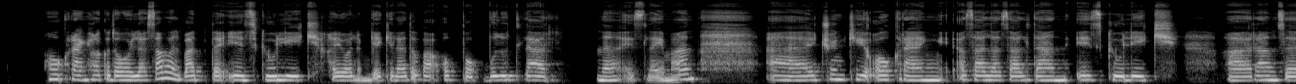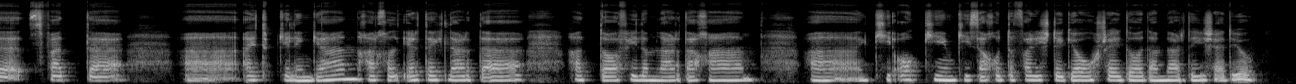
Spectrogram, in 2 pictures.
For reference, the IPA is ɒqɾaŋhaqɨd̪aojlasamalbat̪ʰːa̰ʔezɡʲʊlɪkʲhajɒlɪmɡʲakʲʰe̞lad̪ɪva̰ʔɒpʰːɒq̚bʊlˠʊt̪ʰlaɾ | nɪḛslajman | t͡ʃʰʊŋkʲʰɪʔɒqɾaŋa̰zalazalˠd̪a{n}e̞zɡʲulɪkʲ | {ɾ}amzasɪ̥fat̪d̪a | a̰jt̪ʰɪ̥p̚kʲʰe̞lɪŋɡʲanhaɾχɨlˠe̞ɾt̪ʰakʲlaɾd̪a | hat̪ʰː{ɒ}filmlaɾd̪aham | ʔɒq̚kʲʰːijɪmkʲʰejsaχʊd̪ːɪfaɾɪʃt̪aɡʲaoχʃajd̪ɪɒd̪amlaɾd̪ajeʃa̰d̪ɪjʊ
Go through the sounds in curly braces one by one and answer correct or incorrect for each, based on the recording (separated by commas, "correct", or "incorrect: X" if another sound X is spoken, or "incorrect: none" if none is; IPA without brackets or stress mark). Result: correct, correct, correct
